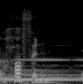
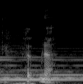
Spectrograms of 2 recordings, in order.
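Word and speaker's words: Höfn: of the largest towns in the southeast spelled hoffen it's actually pronounced something more like Kutner I wanted a full day here to explore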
